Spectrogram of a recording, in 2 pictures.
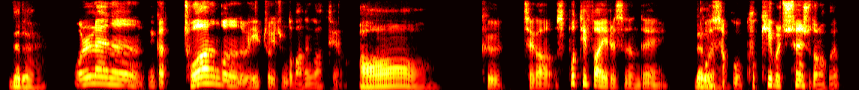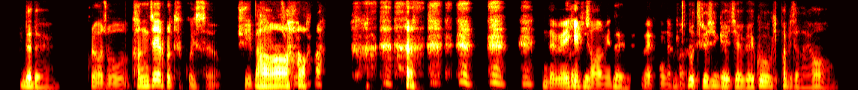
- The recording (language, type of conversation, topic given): Korean, unstructured, 스트레스를 받을 때 보통 어떻게 푸세요?
- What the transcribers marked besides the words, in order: other background noise; in English: "spotify"; tapping; laugh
